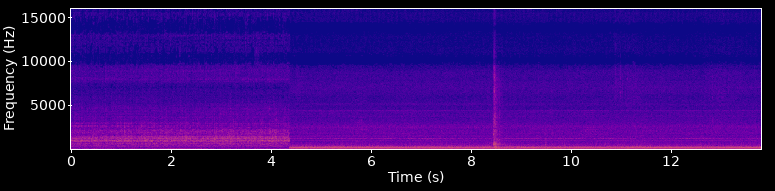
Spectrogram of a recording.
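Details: Perodua Bezza at idle, owner complaining of a very loud engine sound, like the engine is about to break: steady loud drone with busy upper clatter, no clear knock rhythm; cause unclear.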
